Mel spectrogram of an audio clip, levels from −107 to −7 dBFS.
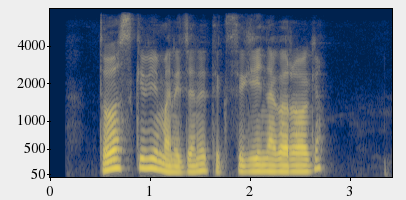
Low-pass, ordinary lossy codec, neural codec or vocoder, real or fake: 7.2 kHz; none; none; real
